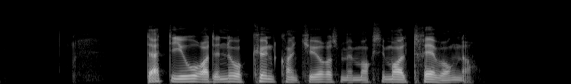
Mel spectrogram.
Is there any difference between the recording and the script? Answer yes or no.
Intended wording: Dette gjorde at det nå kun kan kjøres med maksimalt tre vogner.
no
